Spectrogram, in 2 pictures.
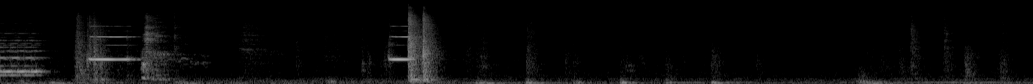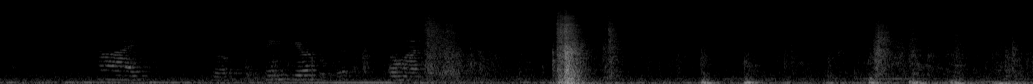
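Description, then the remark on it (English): A door is opened and later shut, with sharp thumps and rattles, a couple of short electronic beeps early on, and faint muffled voices talking in the background. “And also, I answer the door half naked, and they could always tell that I'm naked because when I answer the door, I'm like, the only thing peeking out is my forehead.”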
